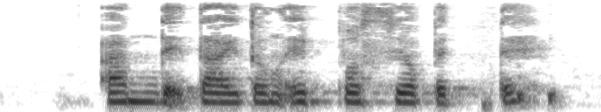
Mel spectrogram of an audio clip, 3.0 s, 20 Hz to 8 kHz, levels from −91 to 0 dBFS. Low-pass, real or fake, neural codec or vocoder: 7.2 kHz; real; none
